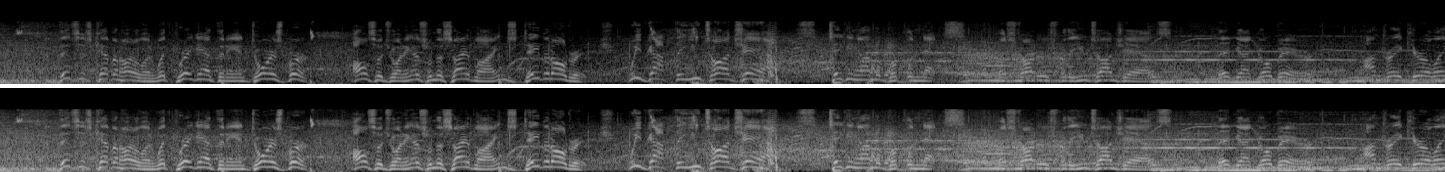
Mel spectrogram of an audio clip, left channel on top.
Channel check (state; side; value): quieter; left; 8.0 dB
